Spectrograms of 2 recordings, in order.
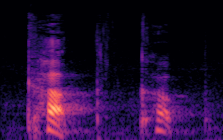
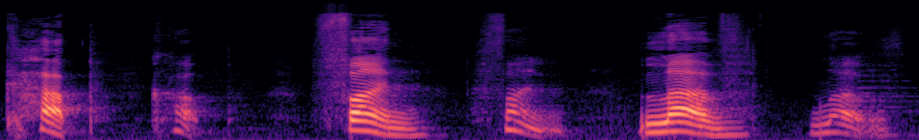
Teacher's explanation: a cup sound is like a schwa sound but it's always stressed therefore it's going to be a little higher in pitch and a little longer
